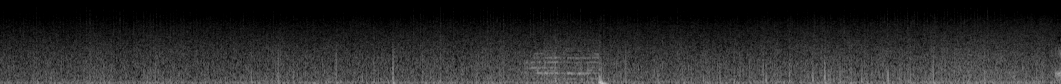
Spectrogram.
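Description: Steady hiss and low hum from a blank stretch of an old videotape transfer. About halfway through comes a brief faint pitched sound, ending in a sharp click.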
